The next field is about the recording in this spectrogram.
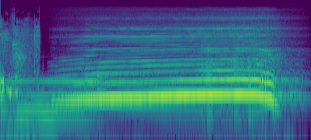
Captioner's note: brontosaurus wail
